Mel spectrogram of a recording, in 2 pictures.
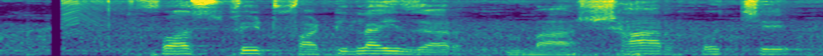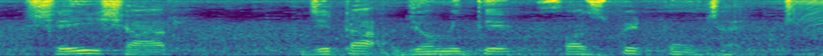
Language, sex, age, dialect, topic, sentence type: Bengali, male, 41-45, Standard Colloquial, agriculture, statement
